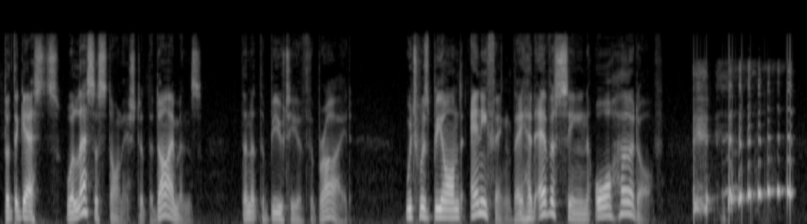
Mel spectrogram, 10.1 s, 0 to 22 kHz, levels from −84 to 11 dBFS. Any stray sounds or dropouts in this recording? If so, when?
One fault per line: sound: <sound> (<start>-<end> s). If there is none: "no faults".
sound: laugh (8.6-9.9 s)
